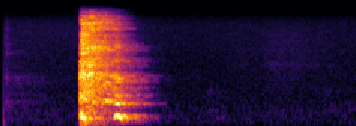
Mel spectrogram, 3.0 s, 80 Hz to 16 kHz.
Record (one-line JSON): {"cough_length": "3.0 s", "cough_amplitude": 13405, "cough_signal_mean_std_ratio": 0.29, "survey_phase": "beta (2021-08-13 to 2022-03-07)", "age": "65+", "gender": "Female", "wearing_mask": "No", "symptom_none": true, "smoker_status": "Ex-smoker", "respiratory_condition_asthma": false, "respiratory_condition_other": false, "recruitment_source": "REACT", "submission_delay": "1 day", "covid_test_result": "Negative", "covid_test_method": "RT-qPCR", "influenza_a_test_result": "Negative", "influenza_b_test_result": "Negative"}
